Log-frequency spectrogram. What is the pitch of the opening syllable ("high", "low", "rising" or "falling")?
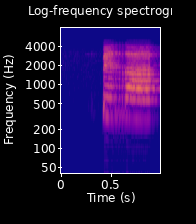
high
